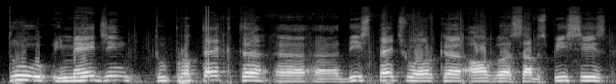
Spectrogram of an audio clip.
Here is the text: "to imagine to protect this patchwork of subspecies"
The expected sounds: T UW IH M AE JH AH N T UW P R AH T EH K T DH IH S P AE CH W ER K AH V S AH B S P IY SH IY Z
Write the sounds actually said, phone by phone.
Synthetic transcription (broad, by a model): T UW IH M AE JH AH N T UW P R AH T EH K T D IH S P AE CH W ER K AH V S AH B S P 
